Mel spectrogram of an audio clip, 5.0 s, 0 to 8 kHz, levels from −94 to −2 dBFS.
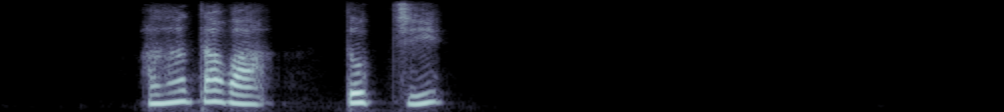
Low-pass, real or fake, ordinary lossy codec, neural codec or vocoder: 7.2 kHz; fake; Opus, 32 kbps; codec, 16 kHz in and 24 kHz out, 0.4 kbps, LongCat-Audio-Codec, two codebook decoder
